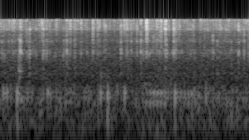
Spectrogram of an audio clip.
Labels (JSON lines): {"label": "biophony", "recorder": "HydroMoth"}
